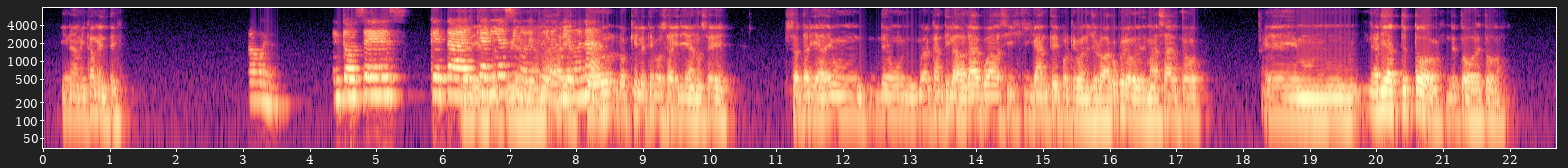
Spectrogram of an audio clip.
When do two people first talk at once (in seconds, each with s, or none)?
6.2 s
